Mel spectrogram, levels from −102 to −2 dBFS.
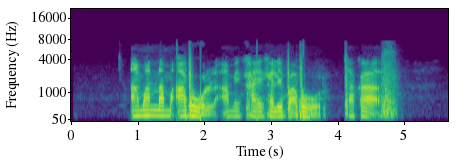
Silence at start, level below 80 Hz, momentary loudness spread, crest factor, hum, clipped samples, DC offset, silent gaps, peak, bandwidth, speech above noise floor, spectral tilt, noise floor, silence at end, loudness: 0.9 s; -50 dBFS; 11 LU; 18 dB; none; under 0.1%; under 0.1%; none; -2 dBFS; 7.2 kHz; 58 dB; -8 dB/octave; -75 dBFS; 0.75 s; -18 LUFS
